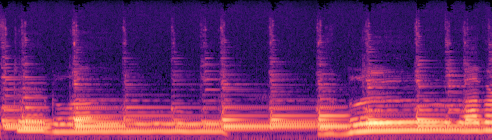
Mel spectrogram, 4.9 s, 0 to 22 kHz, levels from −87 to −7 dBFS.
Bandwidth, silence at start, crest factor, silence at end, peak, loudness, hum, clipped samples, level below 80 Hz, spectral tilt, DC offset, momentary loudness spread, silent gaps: over 20 kHz; 0 s; 14 dB; 0 s; -4 dBFS; -20 LUFS; 60 Hz at -40 dBFS; under 0.1%; -52 dBFS; -7.5 dB/octave; under 0.1%; 10 LU; none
